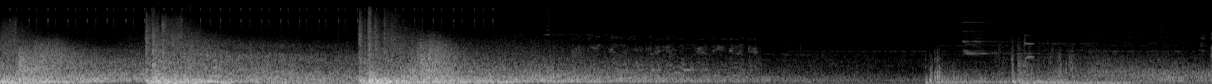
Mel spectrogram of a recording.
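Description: Heavy warship guns boom in the naval video game World of Warships, two loud blasts with long rumbling decays followed by a later third report, set against a continuous engine-like drone.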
